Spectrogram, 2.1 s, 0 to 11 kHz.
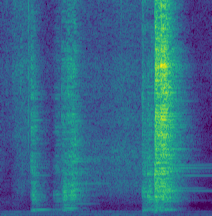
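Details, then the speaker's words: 5.3L LC9 engine rebuild with a stroker crank: three sharp metallic clanks as the crank is turned by hand with a wrench, from the connecting rods tapping the stock oil deflector/windage tray. An aftermarket tray made for stroker cranks is the planned fix. "hear that noise that noise is the connecting rods tapping the windage tray"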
